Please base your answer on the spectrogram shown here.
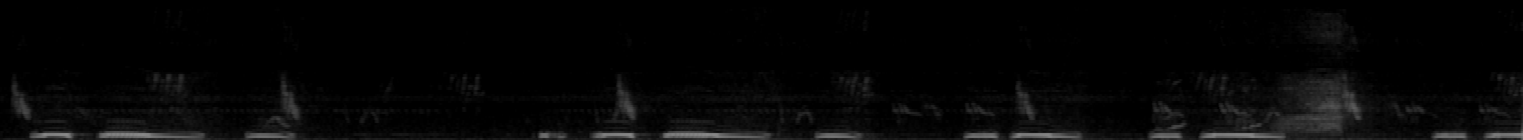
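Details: Dove cooing, recorded for training decoy birds: phrases of a short note followed by longer, slightly falling coos, repeated in bursts with gaps. Faint high chirps sound in the background.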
